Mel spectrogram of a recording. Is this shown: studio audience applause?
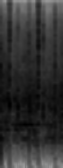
yes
